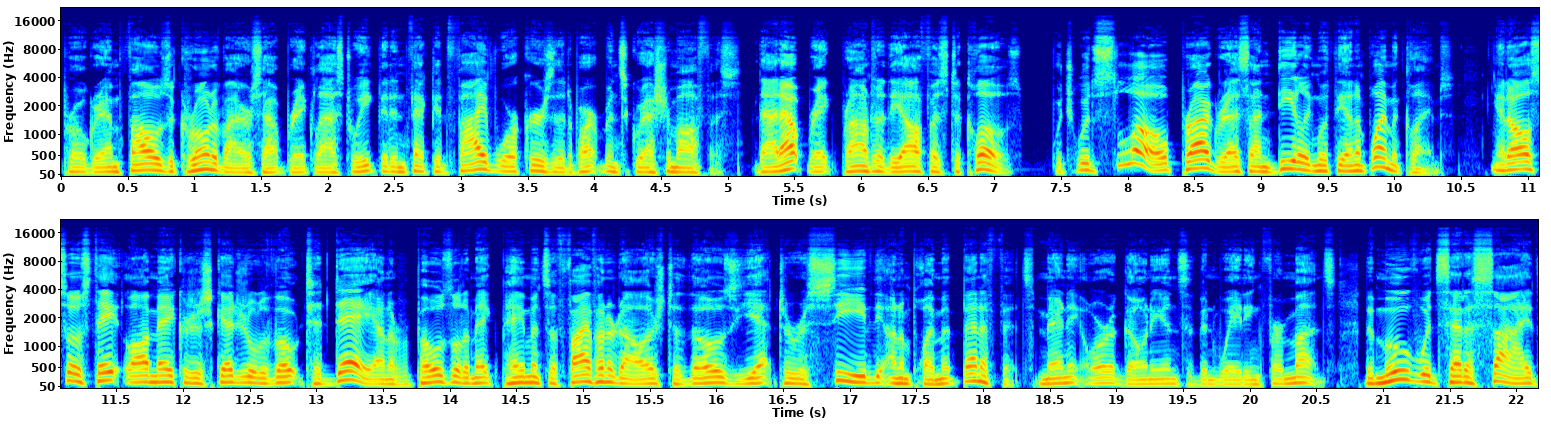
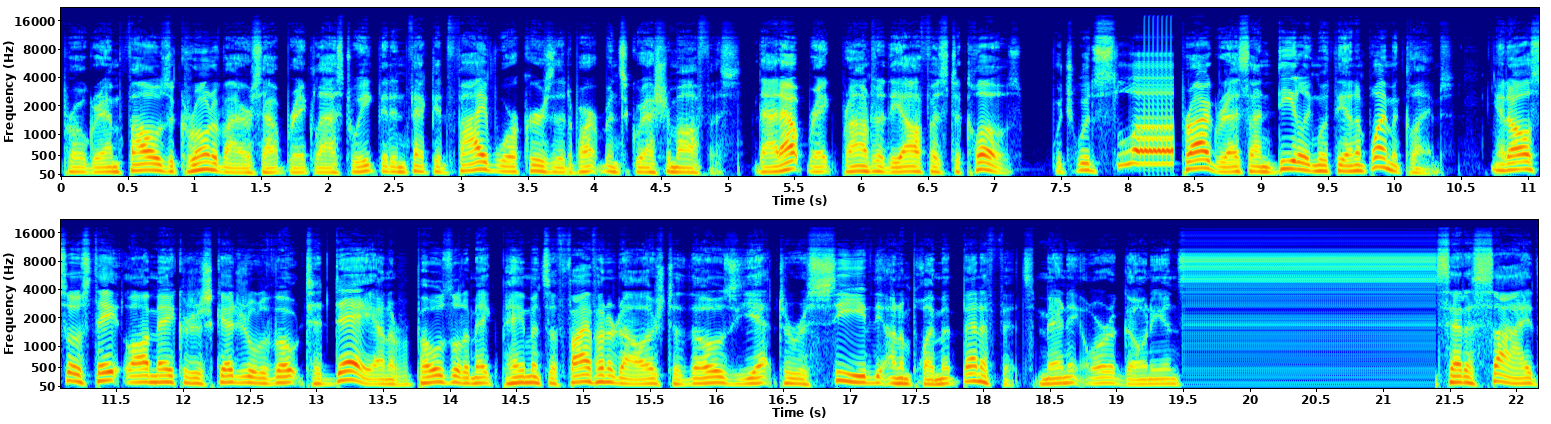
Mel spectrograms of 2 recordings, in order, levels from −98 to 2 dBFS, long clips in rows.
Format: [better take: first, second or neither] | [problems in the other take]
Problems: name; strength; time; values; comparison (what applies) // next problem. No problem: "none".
first | audio freezing; at 8 s and at 20 s for 2 s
